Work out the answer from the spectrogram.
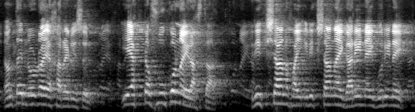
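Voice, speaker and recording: A male preacher with a Sylheti-flavoured Bengali accent, his fairly high voice swinging between easy storytelling and ringing, sung-out peaks. The sound booms through a large hall with a long, rolling echo. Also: a little fast. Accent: Sylheti-influenced Bengali. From Bangladesh. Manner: storytelling, rising into loud chanting peaks. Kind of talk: sermon. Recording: echoey hall with long reverb.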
